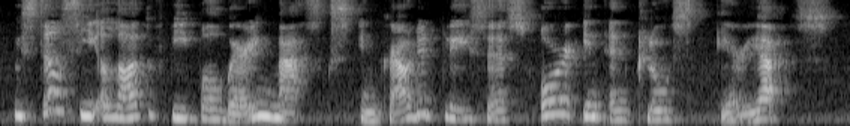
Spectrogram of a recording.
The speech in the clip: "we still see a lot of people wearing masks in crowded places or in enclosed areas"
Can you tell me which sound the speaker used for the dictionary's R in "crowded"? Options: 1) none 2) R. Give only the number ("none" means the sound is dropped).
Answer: 2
